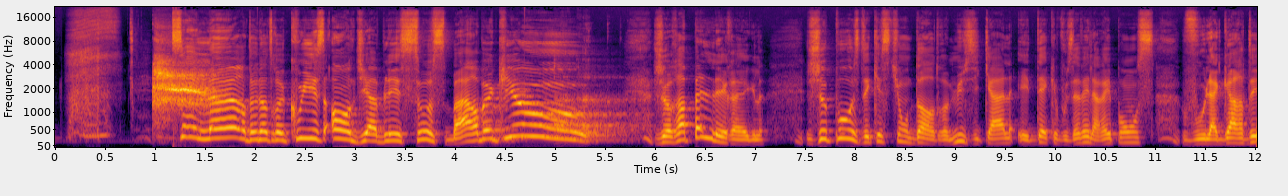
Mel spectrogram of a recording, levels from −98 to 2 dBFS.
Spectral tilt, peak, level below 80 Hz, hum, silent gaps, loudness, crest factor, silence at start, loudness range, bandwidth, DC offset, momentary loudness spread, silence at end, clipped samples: -2 dB/octave; 0 dBFS; -76 dBFS; none; none; -16 LUFS; 16 dB; 0.15 s; 8 LU; over 20 kHz; under 0.1%; 13 LU; 0 s; under 0.1%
